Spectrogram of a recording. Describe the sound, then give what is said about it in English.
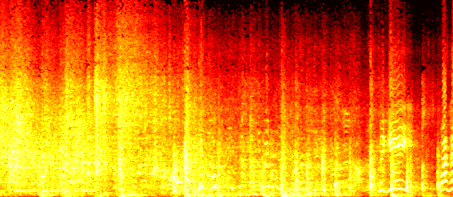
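A person, a bathrobe tassel caught in the refrigerator door, falls heavily to the floor onto eggs amid a scatter of thuds, smacks and clattering impacts, loud, with vocal exclamations breaking in near the end. “I shut the refrigerator door on the tassel of my bathrobe, started to walk away, and boom, flat on the hen fruit.”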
